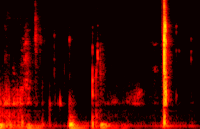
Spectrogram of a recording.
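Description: A pause between spoken phrases: a few faint small noises, then a single sharp click near the end.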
